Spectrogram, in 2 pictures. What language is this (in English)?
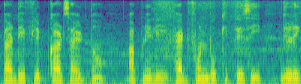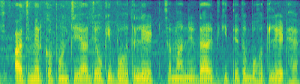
Punjabi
